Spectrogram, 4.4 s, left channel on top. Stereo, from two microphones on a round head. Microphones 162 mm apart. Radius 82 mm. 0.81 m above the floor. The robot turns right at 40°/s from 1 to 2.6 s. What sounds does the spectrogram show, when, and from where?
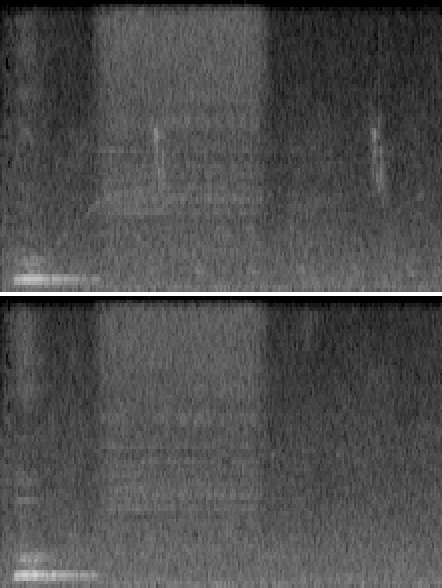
0.1 s a shout: 60° right (ahead or behind), 1.4 m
